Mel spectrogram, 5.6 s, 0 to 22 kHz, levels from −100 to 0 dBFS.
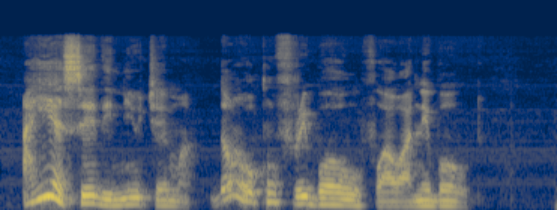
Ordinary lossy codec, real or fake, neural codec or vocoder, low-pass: none; real; none; 10.8 kHz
